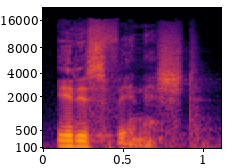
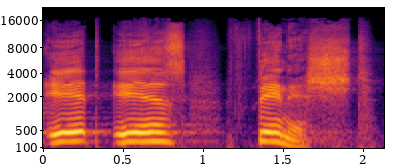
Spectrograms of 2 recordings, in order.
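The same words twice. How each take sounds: First: It is said as a relieved sigh. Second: It is said as a victorious shout.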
